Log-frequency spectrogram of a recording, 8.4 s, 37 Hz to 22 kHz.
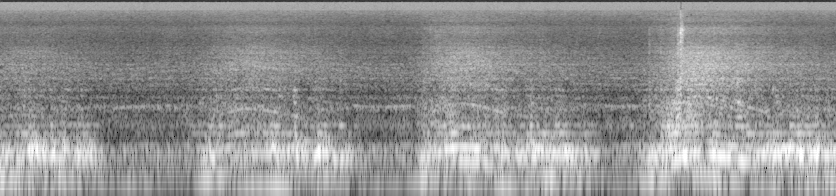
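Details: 2002 BMW E46 M3: grinding, buzzy rattle under deep engine rumble as revs rise and fall, worst on cold start and after lifting off throttle; catalytic converter element broken free inside an original header, vibrating in low-velocity exhaust.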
